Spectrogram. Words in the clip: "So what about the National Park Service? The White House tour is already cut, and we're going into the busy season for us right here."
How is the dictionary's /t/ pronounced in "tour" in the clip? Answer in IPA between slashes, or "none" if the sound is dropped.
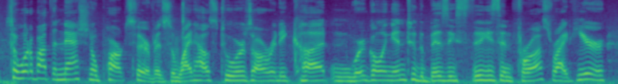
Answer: /t/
